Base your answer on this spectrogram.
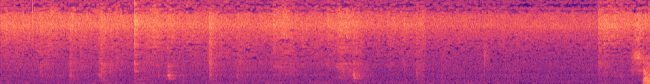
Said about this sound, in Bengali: সব গুঁড়ো মশলাগুলো দিয়ে একটু নাড়াচাড়া করে নিই।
